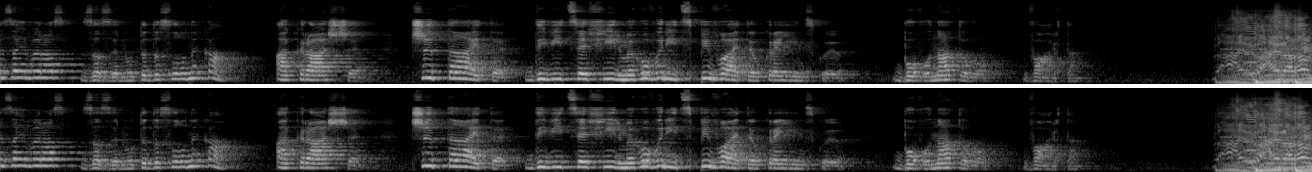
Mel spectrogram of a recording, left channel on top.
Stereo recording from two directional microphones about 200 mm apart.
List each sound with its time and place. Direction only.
0.1 s a woman's voice: 5° left (ahead or behind)
3.2 s a woman's voice: 70° left (ahead or behind)
4.2 s a woman's voice: 5° left (ahead or behind)
12.1 s music: centre (ahead or behind)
